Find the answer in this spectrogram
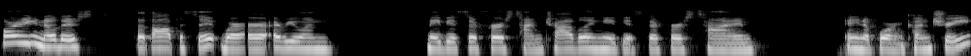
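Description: With an American accent, a woman speaks at a medium pitch with fairly even intonation and long, frequent pauses. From Miami, Florida. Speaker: travel blogger and army veteran. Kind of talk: interview.

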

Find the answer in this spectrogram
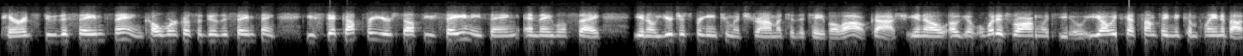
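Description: In a normal speaking voice, a woman talks at a fairly quick pace with a medium pitch and fairly even intonation. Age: 50s. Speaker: psychotherapist and podcast host. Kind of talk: interview.

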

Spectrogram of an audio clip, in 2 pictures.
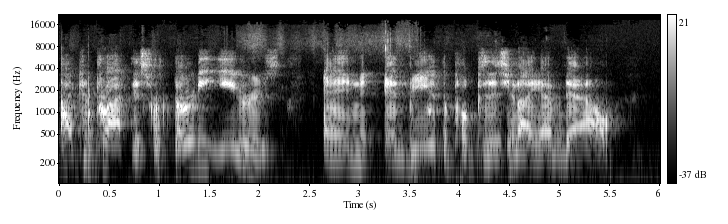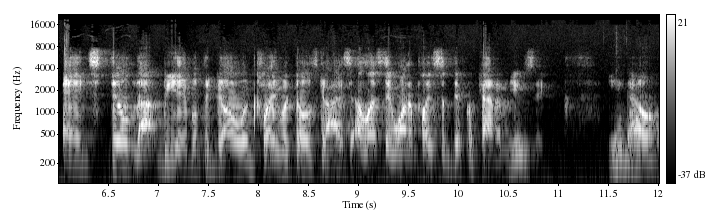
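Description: Noticeable background noise runs behind a man who talks at a moderate pace with an American accent. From New Jersey. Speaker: musician. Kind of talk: casual chat.

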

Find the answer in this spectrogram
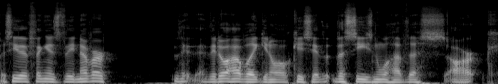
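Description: Monotone and flat, a man with a Scottish accent speaks at a fairly quick pace and a medium pitch. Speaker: podcast host. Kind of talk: casual chat.

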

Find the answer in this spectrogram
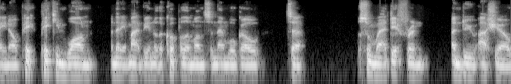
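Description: A man with a northern English accent has a very deep, low pitch and a bright, sharp tone. His intonation is monotone and flat. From northern England, near Manchester. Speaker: rock band bassist. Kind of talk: casual interview chat. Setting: video call.

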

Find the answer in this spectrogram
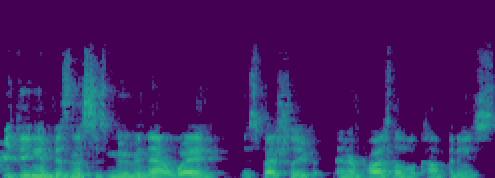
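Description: Speaking at a very fast pace, a man talks in a medium pitch. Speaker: personal branding director. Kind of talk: casual interview.

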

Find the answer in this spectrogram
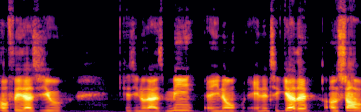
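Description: A man talks at a fairly quick pace but leaves long, frequent pauses. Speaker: podcaster spoken-word artist. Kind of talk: spoken-word monologue, motivational sermon-like rant. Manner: animated, urgent, street-slangy preacher cadence.

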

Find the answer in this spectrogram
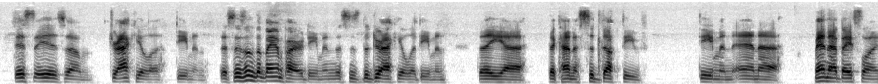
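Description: Over a quiet background, a man talks in a plain, everyday voice at a medium pitch, a moderate pace and with ordinary pitch variation. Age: 40s. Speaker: music fan co-host. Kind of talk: casual chat.

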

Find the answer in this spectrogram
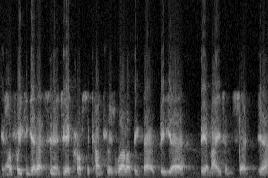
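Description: This man speaks very fast in a British accent, his loudness swinging widely. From United Kingdom. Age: 40s. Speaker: general contractor, business owner. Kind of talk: casual chat. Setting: phone call.

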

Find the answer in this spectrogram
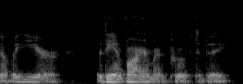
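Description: Somewhat breathy, a man with a fairly low pitch speaks at a fairly quick pace. His intonation is monotone and flat. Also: quiet background. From North Jersey. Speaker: trade association lobbyist. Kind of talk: interview.

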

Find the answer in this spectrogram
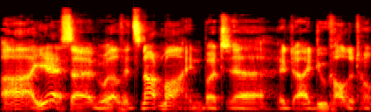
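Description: Loud and booming, a man does a put-on character voice at a fairly low pitch and a moderate pace. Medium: actual play. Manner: loud, genial.

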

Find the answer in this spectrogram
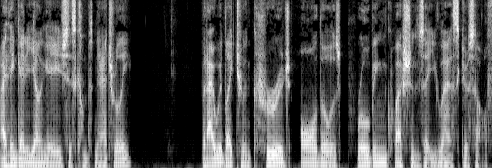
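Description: A man speaks at a moderate pace in an ordinary speaking voice, his fairly low pitch held to fairly even intonation on a very clean recording with a silent background. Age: 20s. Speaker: podcast host. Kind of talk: solo motivational monologue.

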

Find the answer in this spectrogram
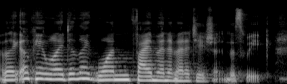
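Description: A woman talks at a very fast pace with an American accent. Her pitch variation is ordinary. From Oklahoma City. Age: 30s. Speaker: health and fitness coach. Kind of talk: interview conversation.

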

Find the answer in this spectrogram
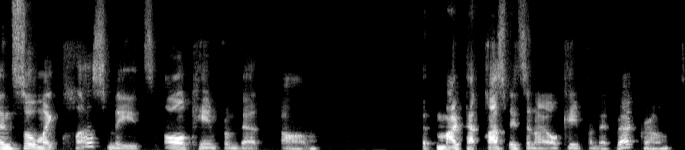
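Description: This voice has vocal fry and a fairly slow pace. It shows very wide pitch swings and big swings in loudness. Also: man, medium pitch for a man, dry, close sound with no echo. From Hawaii, Big Island. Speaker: high school psychology teacher. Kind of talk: interview. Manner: halting.

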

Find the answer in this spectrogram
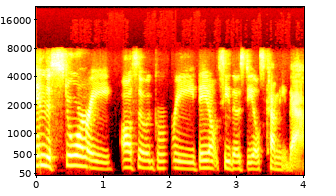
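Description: Speaking at a fairly slow pace, the woman has an unremarkable speaking voice. Her pitch is fairly low, with ordinary variation. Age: 40s. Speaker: entertainment and food journalist. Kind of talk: podcast interview.

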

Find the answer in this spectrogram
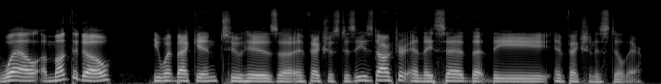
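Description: In a plain, everyday voice with an American accent, a man talks at a moderate pace, his fairly high pitch showing ordinary variation, on a very clean recording with a silent background. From US, Florida. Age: 30s. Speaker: podcast co-host and actor. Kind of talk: casual chat.

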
